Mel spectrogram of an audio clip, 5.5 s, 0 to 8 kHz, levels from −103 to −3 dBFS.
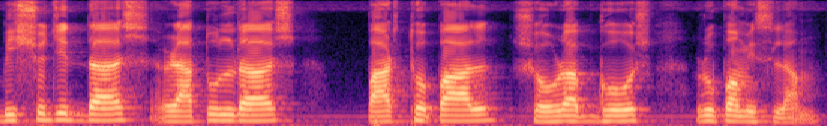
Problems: none marked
